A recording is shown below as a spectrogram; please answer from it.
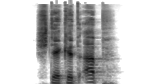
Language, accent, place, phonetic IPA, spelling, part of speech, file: German, Germany, Berlin, [ˌʃtɛkət ˈap], stecket ab, verb, De-stecket ab.ogg
- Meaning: second-person plural subjunctive I of abstecken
